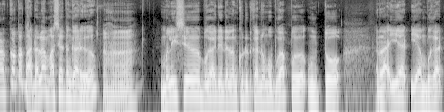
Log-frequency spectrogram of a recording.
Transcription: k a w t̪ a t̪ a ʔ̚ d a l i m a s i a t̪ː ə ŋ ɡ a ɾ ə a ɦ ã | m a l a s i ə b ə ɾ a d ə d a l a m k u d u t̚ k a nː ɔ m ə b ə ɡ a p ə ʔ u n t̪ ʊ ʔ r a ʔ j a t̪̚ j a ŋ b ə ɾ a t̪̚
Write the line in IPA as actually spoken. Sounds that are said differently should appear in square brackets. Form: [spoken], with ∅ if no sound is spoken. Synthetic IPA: k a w t̪ a t̪ a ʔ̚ d a l [a] m a s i a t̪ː ə ŋ ɡ a ɾ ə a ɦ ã | m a l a s i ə b ə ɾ a d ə d a l a m k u d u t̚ k a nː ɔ m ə b ə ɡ a p ə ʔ u n t̪ ʊ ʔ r a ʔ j a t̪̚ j a ŋ b ə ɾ a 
